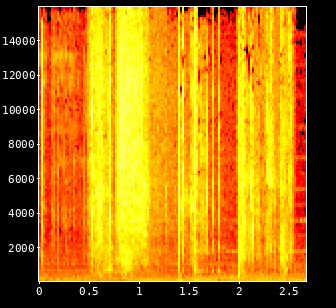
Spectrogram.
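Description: A sci-fi device hums and whirs as it calibrates before taking a brain sample in a radio drama, a steady low drone overlaid with irregular bursts of hissing, scraping electronic noise.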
